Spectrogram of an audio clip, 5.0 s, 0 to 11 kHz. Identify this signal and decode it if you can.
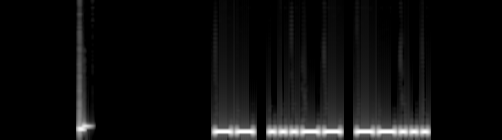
Morse code, heard as a keyed tone, about 22 wpm, 700 Hz. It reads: M37
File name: practice / 22wpm / Three Letter-Number Combinations - 22wpm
